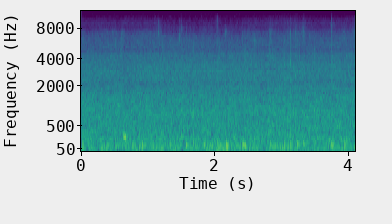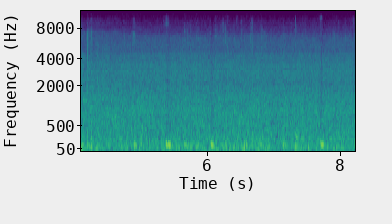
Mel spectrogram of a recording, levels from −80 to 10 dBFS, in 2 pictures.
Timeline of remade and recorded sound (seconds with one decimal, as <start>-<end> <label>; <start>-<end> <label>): 0.0-1.2 remade; 1.2-2.4 recorded; 2.4-4.7 remade; 4.7-8.2 recorded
